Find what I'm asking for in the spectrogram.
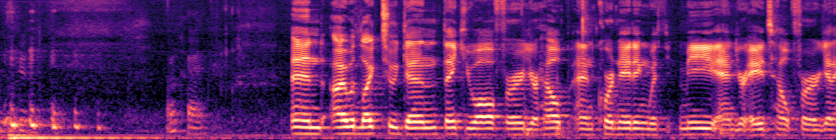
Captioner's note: laughter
